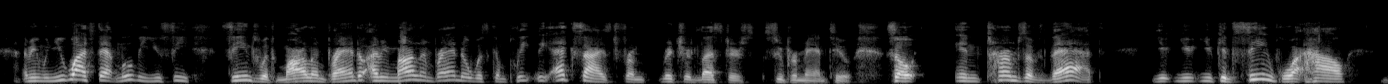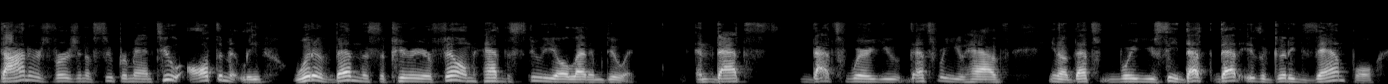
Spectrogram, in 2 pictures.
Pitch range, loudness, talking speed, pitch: 130-180 Hz, -20 LUFS, 165 wpm, 145 Hz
